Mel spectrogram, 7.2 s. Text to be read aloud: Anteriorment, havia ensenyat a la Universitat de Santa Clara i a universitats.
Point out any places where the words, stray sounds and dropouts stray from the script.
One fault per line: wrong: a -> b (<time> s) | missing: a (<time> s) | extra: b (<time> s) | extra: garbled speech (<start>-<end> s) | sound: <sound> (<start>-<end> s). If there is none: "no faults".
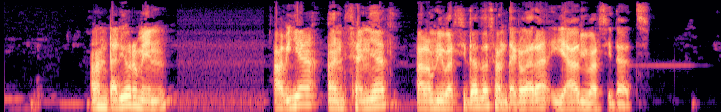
no faults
